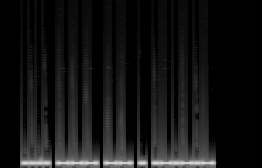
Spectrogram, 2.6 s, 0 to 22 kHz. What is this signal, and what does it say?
Morse code, heard as a keyed tone, about 34 wpm, 700 Hz. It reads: HOME.
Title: 2x Word-Spacing - Sentences from Top 200 Words - 35wpm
